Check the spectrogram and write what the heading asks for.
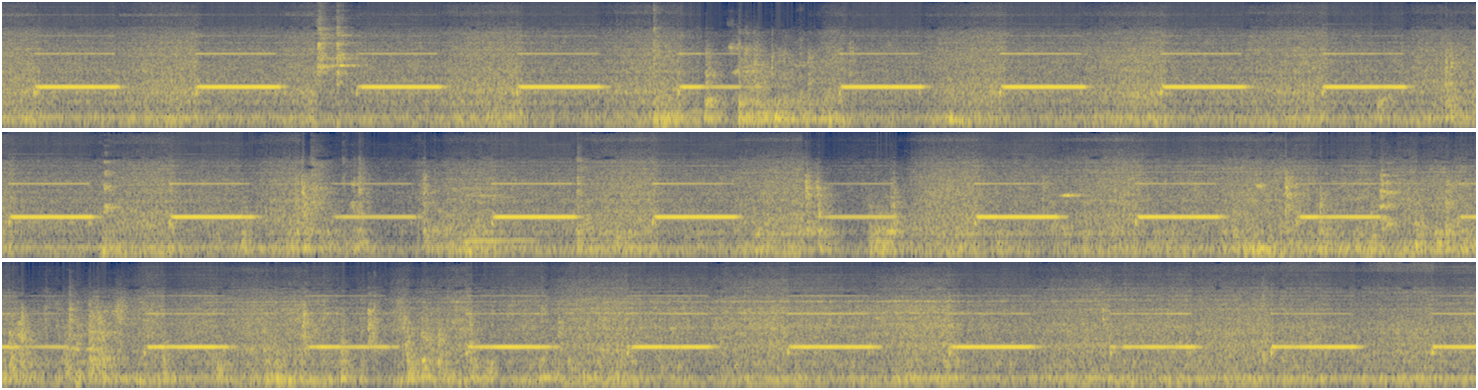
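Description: A crawler excavator's travel alarm beeping at one steady pitch about once a second while the machine tracks down the ramps off a lowbed trailer. The excavator's engine runs steadily underneath.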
